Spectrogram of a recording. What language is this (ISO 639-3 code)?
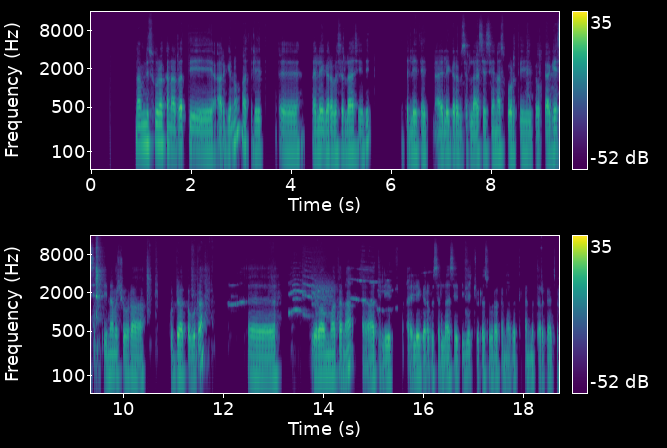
orm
